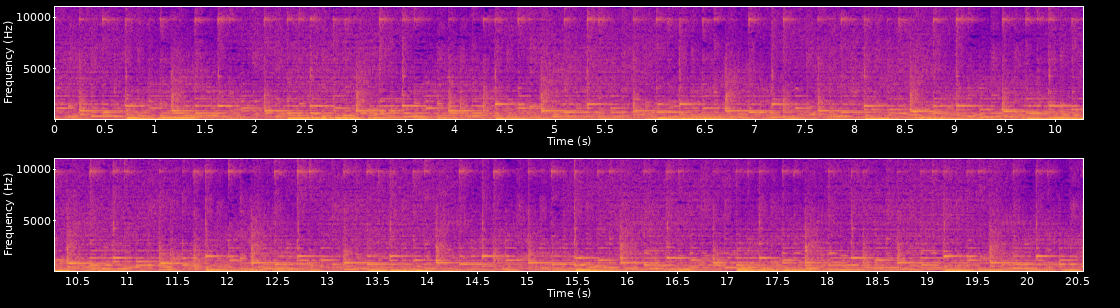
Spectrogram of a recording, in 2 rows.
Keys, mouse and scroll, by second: 0.4 ctrl+s, 0.8 ctrl+middle click, 1.3 ctrl+middle click, 2.3 shift+middle click, 2.7 ctrl+middle click, 3.2 click, 3.7 ctrl+s, 11.8 ctrl+s, 12.0 shift+middle click, 12.7 ctrl+middle click, 13.1 ctrl+s, 13.4 shift+middle click, 14.4 ctrl+middle click, 14.9 ctrl+s, 15.5 shift+middle click, 16.0-18.0 shift+middle drag.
